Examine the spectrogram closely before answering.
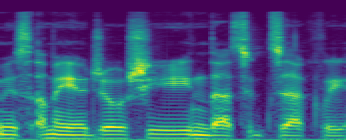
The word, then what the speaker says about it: Ameya Joshi: about myself so I get my name is Amaya Joshi and that's exactly how it's pronounced the way you see in the parentheses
